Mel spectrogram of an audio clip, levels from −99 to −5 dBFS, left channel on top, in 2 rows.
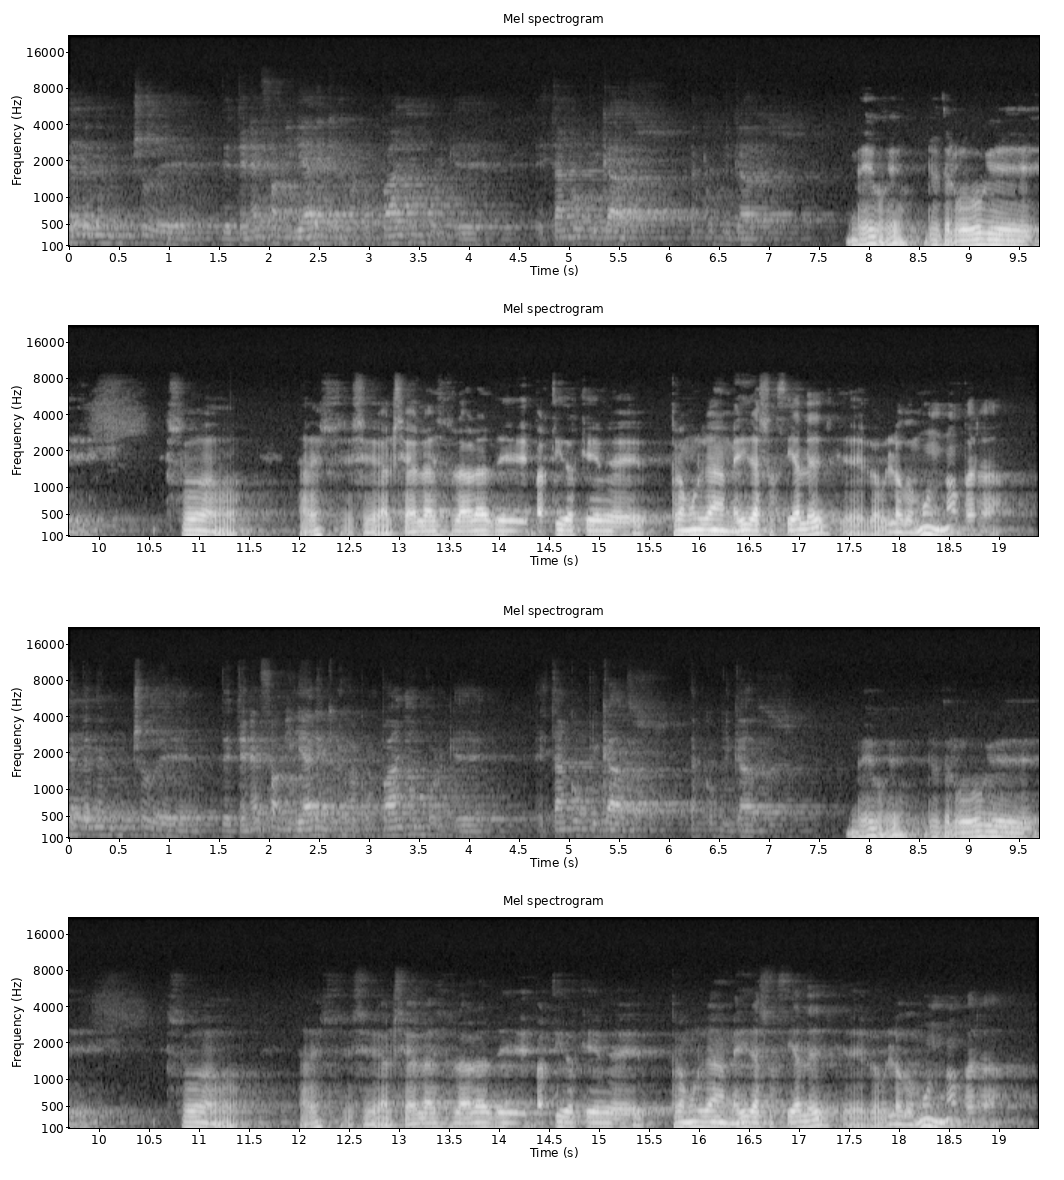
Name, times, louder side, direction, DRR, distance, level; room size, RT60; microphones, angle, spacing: voice 1, 0.0-4.2 4.7-6.0 6.2-7.2, right 2 dB, 35° right, 3.8 m, -38 dB
voice 2, 7.8-9.9 10.7-11.4 12.0-15.5 15.7-19.0, left 4 dB, 60° left, 0.5 m, -20 dB
26.0 x 13.0 x 9.2 m
head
